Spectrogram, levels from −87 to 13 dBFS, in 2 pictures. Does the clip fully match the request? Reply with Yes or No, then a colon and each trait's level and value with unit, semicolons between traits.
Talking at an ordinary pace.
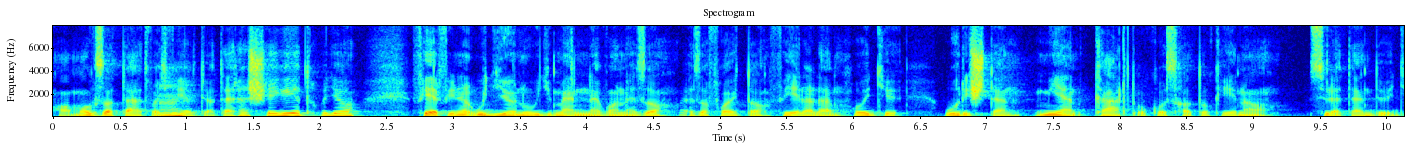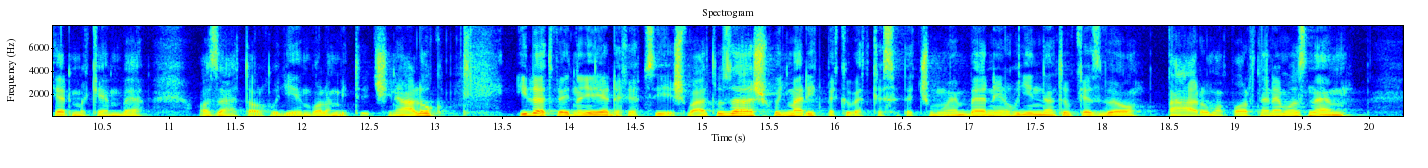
No: fast, 160 wpm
